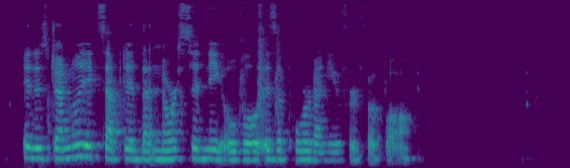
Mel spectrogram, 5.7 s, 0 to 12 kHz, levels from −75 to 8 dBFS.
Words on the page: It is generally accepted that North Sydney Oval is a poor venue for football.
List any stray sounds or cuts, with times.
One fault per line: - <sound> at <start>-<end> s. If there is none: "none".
none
